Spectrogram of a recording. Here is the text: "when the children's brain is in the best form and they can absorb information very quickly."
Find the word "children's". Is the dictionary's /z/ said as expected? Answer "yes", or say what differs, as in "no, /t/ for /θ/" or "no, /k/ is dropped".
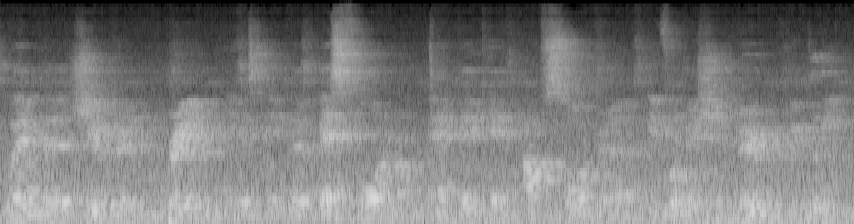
no, /z/ is dropped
